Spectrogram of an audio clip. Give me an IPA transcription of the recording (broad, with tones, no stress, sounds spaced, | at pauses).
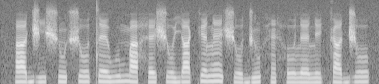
a˧ d͡ʒ i˨ ʃ ũ˨ ʃ o˧ t ɛ˧ w u˧ m a˨ h ɛ˨ ʃ o˨ j a˧ k ɛ˦ l ɛ̃˦˨ ʃ o˨ d͡ʒ ũ˧ h ɛ̃˨ h o˨ l ɛ˨ l e˨˦ k a˧ d͡ʒ o˦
